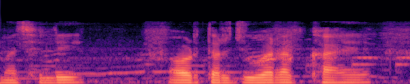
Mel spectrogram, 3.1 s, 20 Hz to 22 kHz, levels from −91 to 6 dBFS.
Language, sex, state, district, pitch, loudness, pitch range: Hindi, male, Uttar Pradesh, Lucknow, 115 Hz, -20 LUFS, 115-130 Hz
